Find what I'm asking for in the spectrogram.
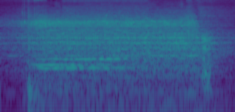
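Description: In a railway simulation game, a train on a York line extension rolls past with a steady, smooth rumble that swells in, holds for a few seconds, and fades away.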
